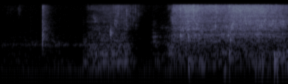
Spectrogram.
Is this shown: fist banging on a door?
no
